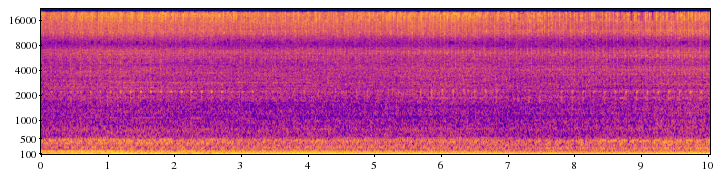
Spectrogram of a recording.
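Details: 2014 Camaro V8 at idle: a deep rumble with a light, quick tick at engine speed. Teardown of the valve train and head confirmed a bad lifter.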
